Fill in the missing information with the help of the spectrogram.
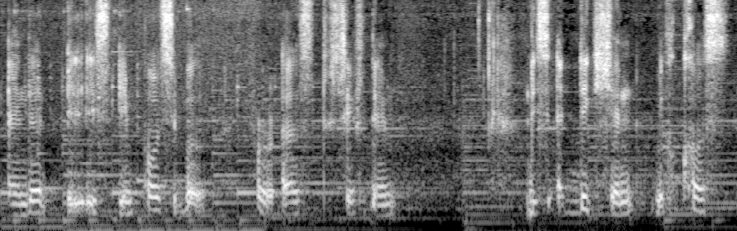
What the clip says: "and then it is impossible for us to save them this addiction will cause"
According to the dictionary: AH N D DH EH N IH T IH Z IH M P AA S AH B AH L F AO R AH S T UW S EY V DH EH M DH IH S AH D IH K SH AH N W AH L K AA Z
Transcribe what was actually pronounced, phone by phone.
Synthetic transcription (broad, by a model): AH N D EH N IH T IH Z IH M P AA S AH B AH L F AO R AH S T UW S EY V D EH M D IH S AH D IH K SH AH N W AH L K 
